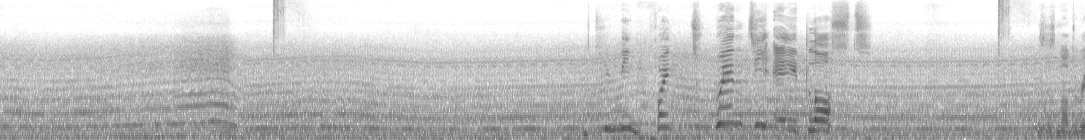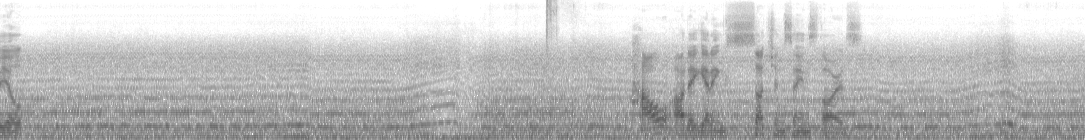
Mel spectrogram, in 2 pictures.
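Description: A racing car engine hums and whines steadily, rising and falling in pitch.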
